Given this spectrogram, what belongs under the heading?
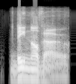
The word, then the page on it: de novo: British English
